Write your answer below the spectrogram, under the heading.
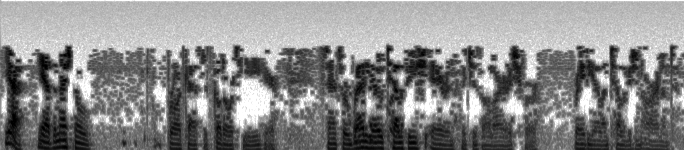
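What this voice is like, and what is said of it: Irish accent with slight Australian tinge. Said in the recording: “your wonderful accent... it sounds like Australia and then it's like Ireland... I'm Irish, but I lived in Australia for 10 years... I still have a bit of an Australian accent”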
